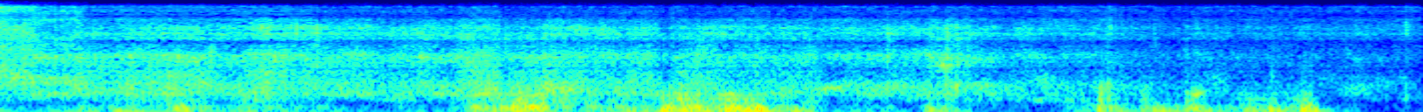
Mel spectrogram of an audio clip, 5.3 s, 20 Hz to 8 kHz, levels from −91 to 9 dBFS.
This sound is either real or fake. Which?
fake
